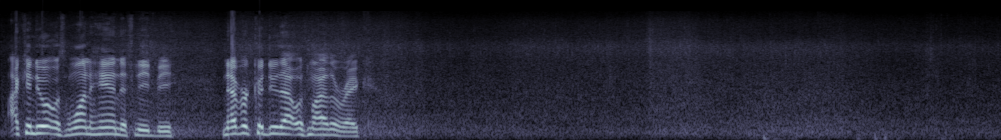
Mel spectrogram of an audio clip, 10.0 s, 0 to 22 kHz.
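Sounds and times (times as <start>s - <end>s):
surf washing over sand: 0.0s - 10.0s.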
